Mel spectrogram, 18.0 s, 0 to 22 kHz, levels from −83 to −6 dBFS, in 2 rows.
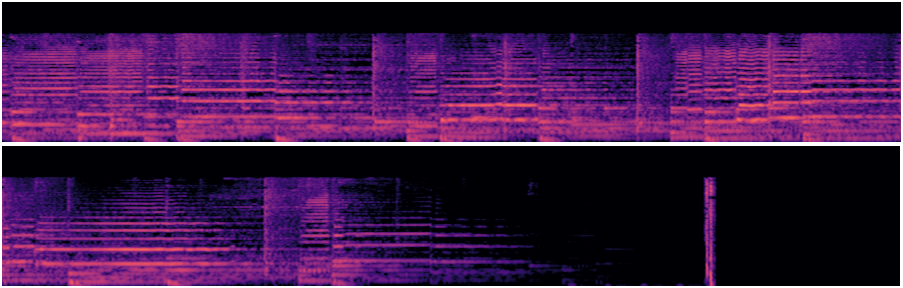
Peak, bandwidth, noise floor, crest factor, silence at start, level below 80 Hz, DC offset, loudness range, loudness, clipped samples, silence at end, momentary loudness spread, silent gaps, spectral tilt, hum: -8 dBFS; 10 kHz; -79 dBFS; 28 dB; 0 s; -56 dBFS; under 0.1%; 10 LU; -33 LUFS; under 0.1%; 1.85 s; 13 LU; none; -2 dB/octave; none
